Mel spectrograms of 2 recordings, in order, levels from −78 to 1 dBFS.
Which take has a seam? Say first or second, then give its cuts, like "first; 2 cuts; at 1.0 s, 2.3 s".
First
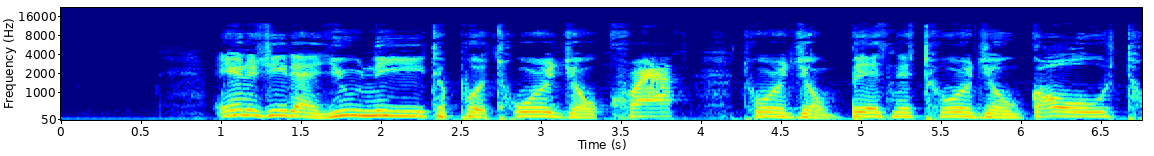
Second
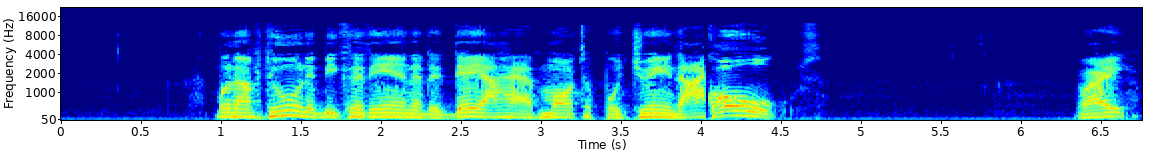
second; 3 cuts; at 1.2 s, 1.9 s, 4.0 s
